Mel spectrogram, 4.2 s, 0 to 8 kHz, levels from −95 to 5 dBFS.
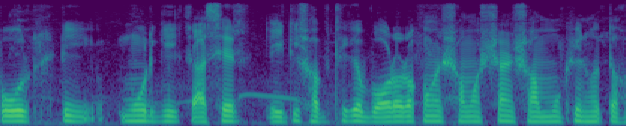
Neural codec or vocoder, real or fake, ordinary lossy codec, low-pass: none; real; none; 7.2 kHz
